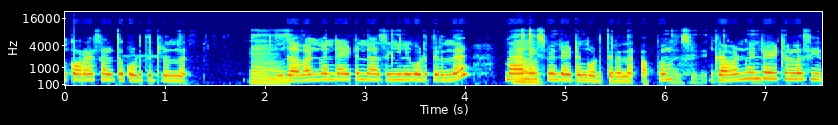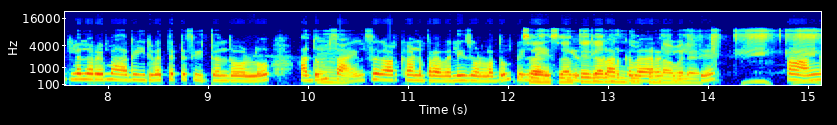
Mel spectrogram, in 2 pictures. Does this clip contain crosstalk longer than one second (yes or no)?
yes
